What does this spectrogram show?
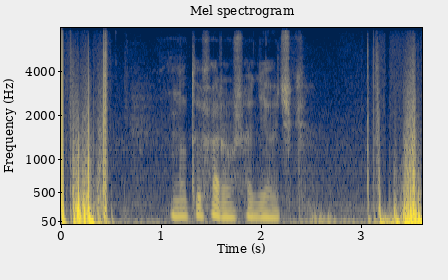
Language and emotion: Russian, neutral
